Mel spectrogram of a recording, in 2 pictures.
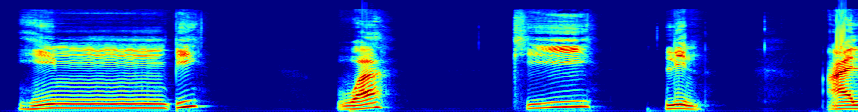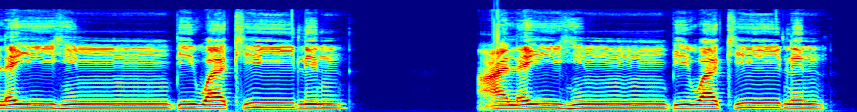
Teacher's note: So basically, if we have Meem that has a Sukun, and after it is either a Meem or a Ba, we're going to hold Ghunna. We're going to hold that nasal sound for 2 seconds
